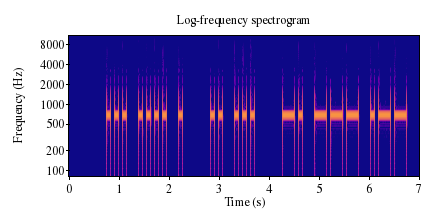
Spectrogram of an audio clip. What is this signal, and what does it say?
Morse code, heard as a keyed tone, about 15 wpm, 700 Hz. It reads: SHE IS NOW
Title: Sentences from Top 900 Words 15wpm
